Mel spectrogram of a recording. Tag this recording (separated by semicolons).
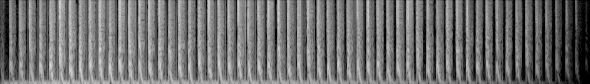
chopper; copter; game; helicopter; propeller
